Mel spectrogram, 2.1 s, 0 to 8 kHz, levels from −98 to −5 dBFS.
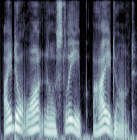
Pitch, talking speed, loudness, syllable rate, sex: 130 Hz, 205 wpm, -18 LUFS, 3.9 syllables/s, male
